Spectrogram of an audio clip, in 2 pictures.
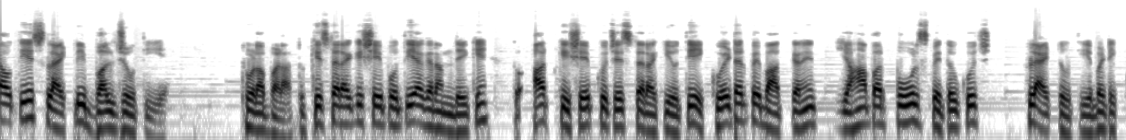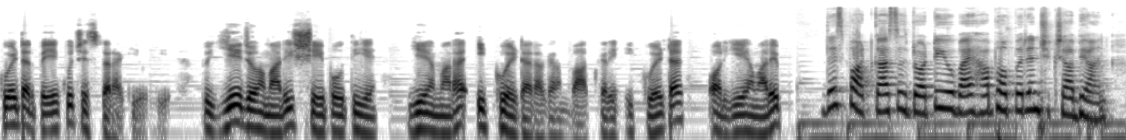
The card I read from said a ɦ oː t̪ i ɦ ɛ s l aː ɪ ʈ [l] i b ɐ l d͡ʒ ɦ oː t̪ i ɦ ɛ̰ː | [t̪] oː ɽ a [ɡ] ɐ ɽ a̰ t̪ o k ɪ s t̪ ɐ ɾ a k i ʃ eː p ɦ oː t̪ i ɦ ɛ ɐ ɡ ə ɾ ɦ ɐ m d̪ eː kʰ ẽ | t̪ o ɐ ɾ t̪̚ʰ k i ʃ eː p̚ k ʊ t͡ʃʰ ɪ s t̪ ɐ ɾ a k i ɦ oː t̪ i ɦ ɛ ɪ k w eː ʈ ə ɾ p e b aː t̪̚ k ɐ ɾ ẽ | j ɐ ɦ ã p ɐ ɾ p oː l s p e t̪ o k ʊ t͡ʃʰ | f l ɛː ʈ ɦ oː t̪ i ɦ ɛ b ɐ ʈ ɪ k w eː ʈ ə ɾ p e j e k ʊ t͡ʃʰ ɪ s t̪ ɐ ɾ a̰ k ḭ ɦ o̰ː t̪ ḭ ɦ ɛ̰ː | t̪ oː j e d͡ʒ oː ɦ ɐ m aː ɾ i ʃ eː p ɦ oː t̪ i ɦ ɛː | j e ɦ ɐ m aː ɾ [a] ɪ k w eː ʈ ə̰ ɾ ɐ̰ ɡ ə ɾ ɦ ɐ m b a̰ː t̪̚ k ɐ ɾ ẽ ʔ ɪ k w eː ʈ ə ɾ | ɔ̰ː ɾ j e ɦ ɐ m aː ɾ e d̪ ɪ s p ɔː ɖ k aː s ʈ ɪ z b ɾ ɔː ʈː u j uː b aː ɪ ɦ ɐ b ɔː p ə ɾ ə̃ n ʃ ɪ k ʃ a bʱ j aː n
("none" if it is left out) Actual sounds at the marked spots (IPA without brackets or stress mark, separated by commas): l, t̪ʰ, b, a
